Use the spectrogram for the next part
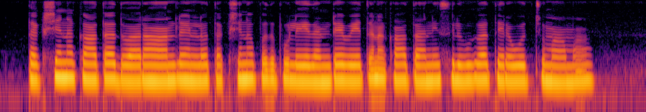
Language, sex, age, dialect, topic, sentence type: Telugu, female, 18-24, Southern, banking, statement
